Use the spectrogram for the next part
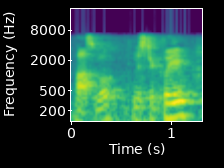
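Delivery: ordinary talk, nothing marked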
